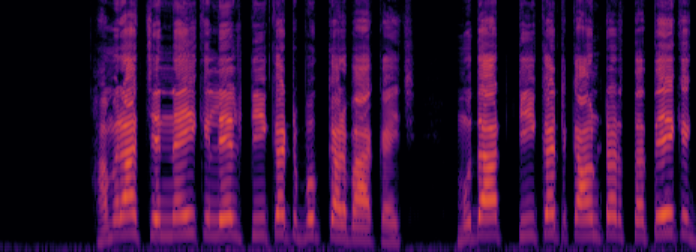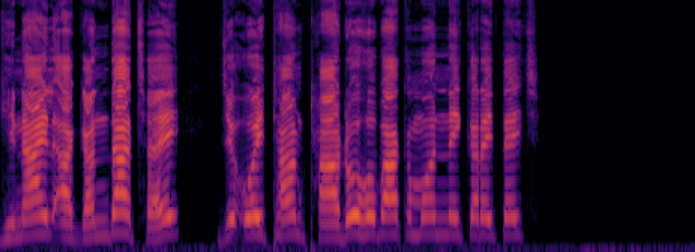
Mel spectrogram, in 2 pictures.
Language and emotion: Maithili, disgusted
